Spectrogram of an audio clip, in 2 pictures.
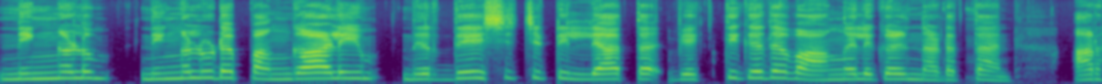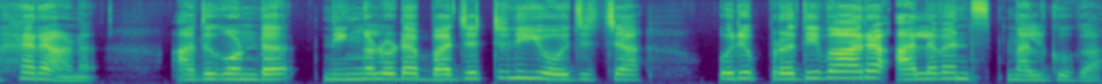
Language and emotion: Malayalam, neutral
